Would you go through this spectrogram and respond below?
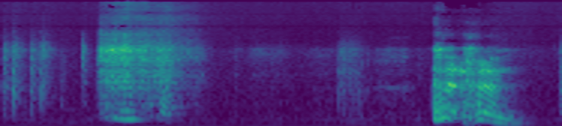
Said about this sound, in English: I've just got to blow my nose. Yeah. I'm very sorry about this.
